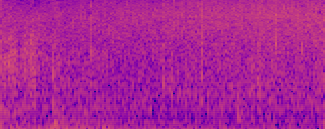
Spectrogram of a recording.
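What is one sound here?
Thunder rumbles.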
